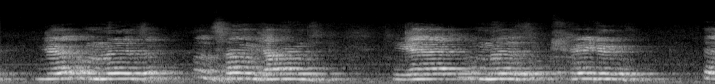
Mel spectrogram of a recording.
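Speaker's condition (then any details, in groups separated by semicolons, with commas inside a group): Cerebral palsy; can be difficult to understand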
